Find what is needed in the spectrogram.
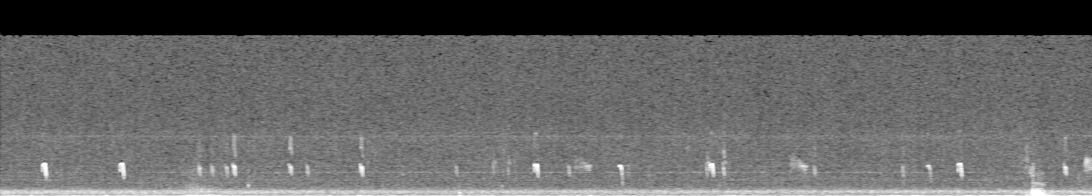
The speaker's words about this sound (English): Recording. Both birds are calling now. Good call matching there by the pair. Must be a male-female adult pair.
